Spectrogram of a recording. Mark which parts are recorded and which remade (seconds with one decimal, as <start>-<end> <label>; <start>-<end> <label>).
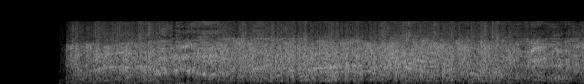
0.0-1.6 recorded; 1.6-2.2 remade; 2.2-5.1 recorded; 5.1-5.8 remade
